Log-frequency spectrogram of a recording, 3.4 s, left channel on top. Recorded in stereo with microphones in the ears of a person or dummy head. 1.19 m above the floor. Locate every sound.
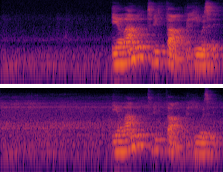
1.7 s a man speaking: 20° right (ahead or behind), 1.6 m; by 3.3 s 60° right (ahead or behind), 1.3 m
